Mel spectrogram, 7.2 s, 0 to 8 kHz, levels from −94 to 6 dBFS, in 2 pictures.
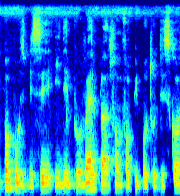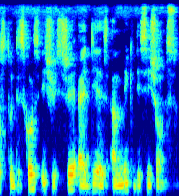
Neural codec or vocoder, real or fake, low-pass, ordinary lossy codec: none; real; 7.2 kHz; none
